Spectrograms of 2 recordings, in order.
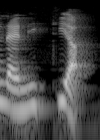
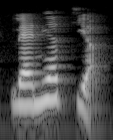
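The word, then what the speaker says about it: Laniakea: तो हमारी जो गैलेक्सी है वो कौन से सुपर क्लस्टर में आती है, उसका नाम है लैनिकिया। लैनियाकिया, कैसे भी प्रोनाउंस कर सकते हैं आप इसको।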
